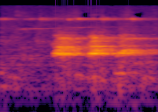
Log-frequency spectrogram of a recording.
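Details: A three-month-old puppy running about gives a short burst of two or three quick, mid-pitched yips after a quiet start.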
